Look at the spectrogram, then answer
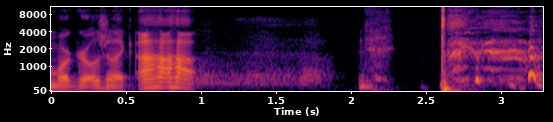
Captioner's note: chuckles; fart machine farts; everyone laughs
